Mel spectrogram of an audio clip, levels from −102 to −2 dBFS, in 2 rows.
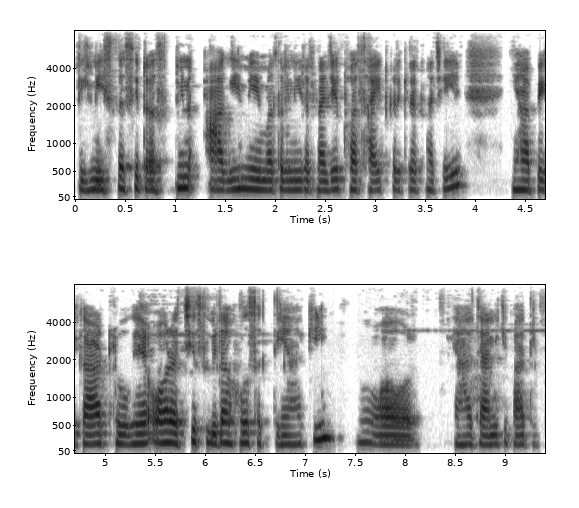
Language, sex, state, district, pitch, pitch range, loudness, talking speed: Hindi, female, Bihar, Bhagalpur, 175 Hz, 165-185 Hz, -18 LUFS, 235 wpm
